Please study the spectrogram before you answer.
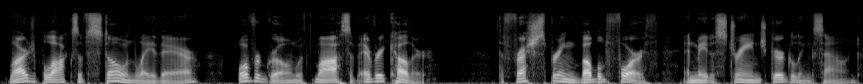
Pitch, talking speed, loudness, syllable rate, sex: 105 Hz, 160 wpm, -21 LUFS, 4.7 syllables/s, male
